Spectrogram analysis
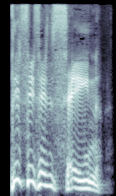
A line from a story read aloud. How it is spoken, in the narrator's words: snapped Shurkalal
